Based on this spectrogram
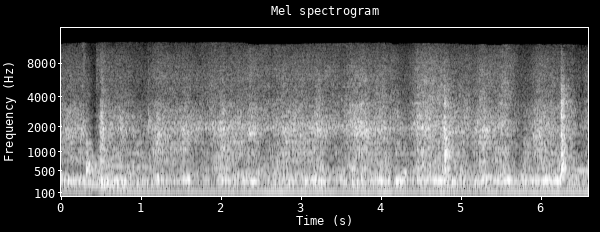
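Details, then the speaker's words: Maytag Centennial Commercial Technology washer, about 14 months old and overloaded for the demo, spinning after the rinse, heard from about five feet away: motor hum under loud, uneven rumbling and rattling at an estimated 100–110 dB; noisy spin, cause unknown. "I'd say the level is 100 decibels maybe 110 when all that noise is going on is deafening"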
